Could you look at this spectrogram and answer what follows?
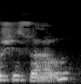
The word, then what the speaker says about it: Giselle: Já jsem teď na to taky myslela, že vlastně po francouzské výslovnosti je to Giselle.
